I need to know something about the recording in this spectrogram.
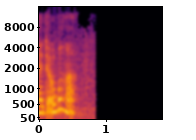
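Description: Two women talk with each other nearby.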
